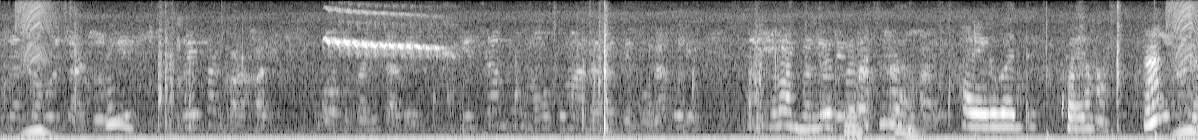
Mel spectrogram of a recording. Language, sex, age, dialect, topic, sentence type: Bengali, female, 18-24, Standard Colloquial, banking, question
